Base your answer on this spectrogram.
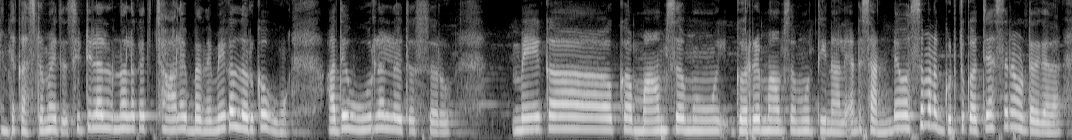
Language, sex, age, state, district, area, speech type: Telugu, female, 18-30, Telangana, Yadadri Bhuvanagiri, rural, spontaneous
